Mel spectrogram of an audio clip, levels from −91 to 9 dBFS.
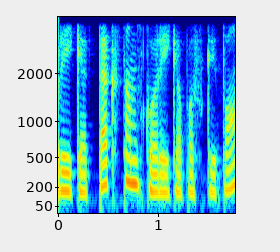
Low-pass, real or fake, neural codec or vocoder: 3.6 kHz; real; none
